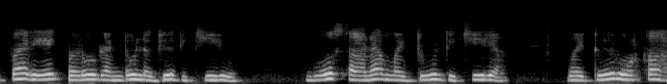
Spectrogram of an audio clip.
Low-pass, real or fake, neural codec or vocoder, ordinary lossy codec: 7.2 kHz; fake; codec, 24 kHz, 1 kbps, SNAC; none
